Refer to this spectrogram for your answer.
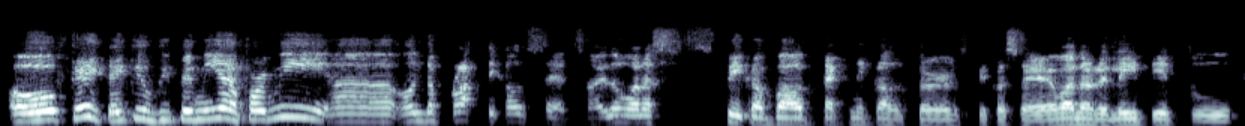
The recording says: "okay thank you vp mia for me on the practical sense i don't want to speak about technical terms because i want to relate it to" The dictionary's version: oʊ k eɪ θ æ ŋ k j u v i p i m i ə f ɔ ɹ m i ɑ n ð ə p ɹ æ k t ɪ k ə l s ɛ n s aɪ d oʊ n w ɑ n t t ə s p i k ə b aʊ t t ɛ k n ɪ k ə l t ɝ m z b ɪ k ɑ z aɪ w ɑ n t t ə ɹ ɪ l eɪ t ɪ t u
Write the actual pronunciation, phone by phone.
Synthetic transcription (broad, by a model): oʊ k eɪ t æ ŋ k j u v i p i m i ə f ɔ ɹ m i ɑ n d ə p ɹ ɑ k t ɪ k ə l s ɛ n s aɪ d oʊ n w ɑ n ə s p i k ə b aʊ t t ɛ k n ɪ k ə l t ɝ m s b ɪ k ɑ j aɪ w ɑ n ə ɹ ɪ l eɪ t ɪ t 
